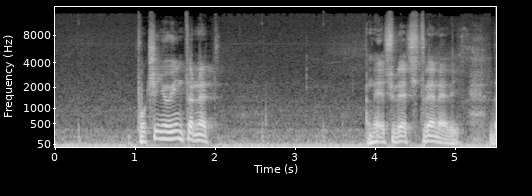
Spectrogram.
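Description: An elderly man speaks with animation into a close microphone.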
